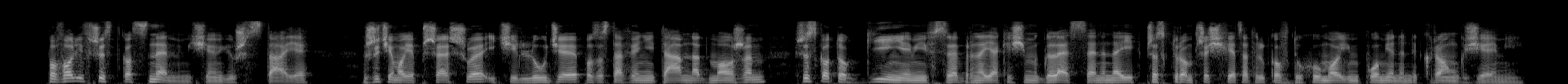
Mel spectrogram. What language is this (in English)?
Polish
